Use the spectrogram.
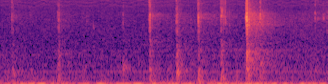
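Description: Quick, light keystrokes on a computer keyboard, a faint irregular patter of about a dozen clicks close by with no talk.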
